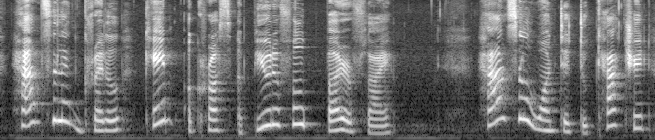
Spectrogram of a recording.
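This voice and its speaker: Animated, high-voiced woman reading to children. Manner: animated, dramatic emphasis. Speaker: children's story reader and channel host. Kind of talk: expressive read-aloud storytelling for kids.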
